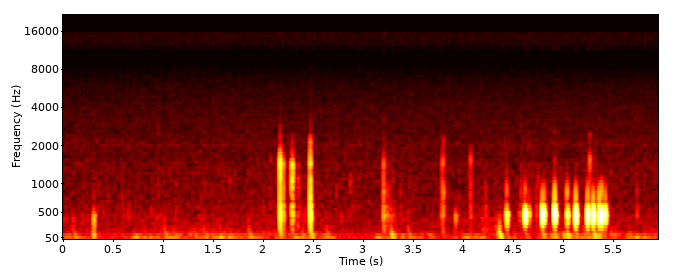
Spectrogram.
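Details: Loud, rapid bubbling rumbles building from quiet gurgles: active bowel sounds during a stomachache after Christmas dinner, recorded from the abdomen while the person was sleeping.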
